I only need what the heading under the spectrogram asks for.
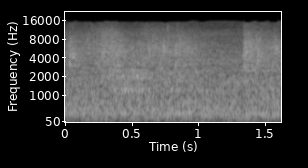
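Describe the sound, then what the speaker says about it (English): A tap runs steadily into a sink while a fish bowl is rinsed, a close, even hiss and splash of water that swells slightly near the end. "you come over here and rinse it out"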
